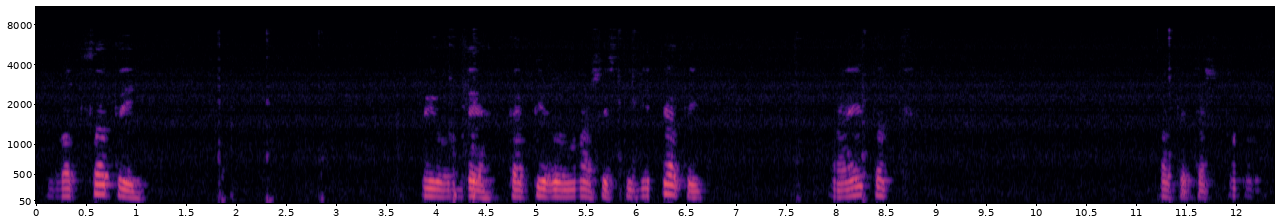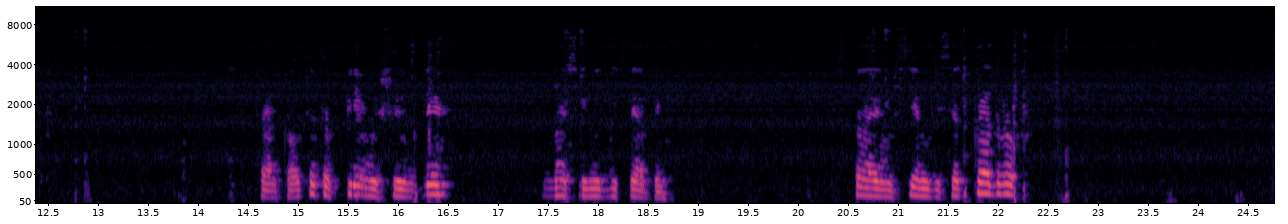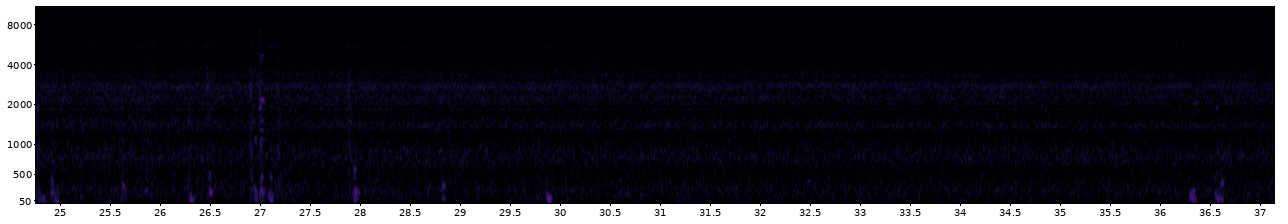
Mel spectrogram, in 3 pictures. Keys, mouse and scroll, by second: 2.1 click, 4.1 shift+d, 7.5 click, 11.0 click, 12.6 click, 13.7 click, 16.1 shift+d, 20.6 click, 24.5 space, 26.4 shift+middle click, 27.1 middle click.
